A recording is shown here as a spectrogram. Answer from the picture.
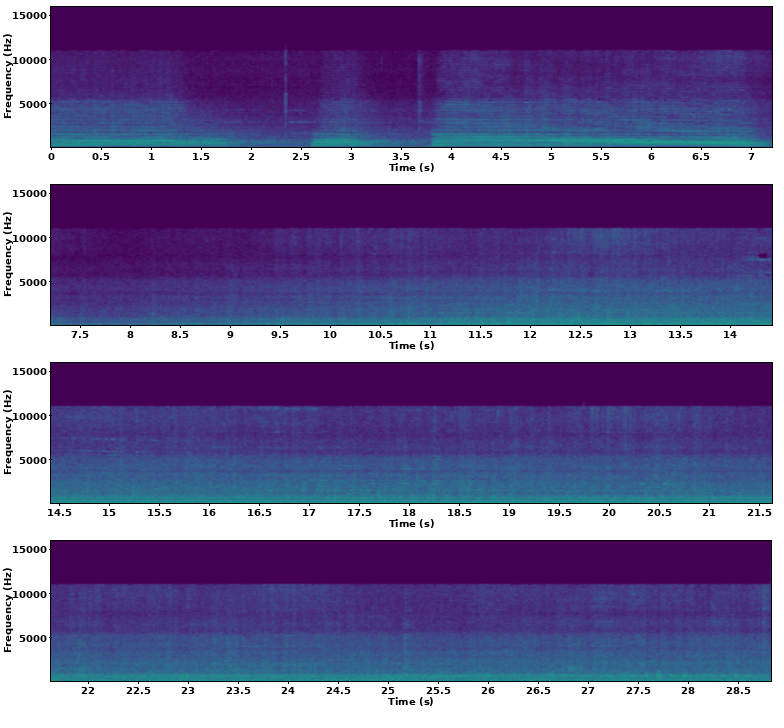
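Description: Norfolk Southern freight locomotive's air horn sounding a long blast, a short one and a final long one for the grade crossing. The train then passes: the rumble and clatter of freight-car wheels on the rails grows over about four seconds and runs steadily as gondolas and autorack cars roll by.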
